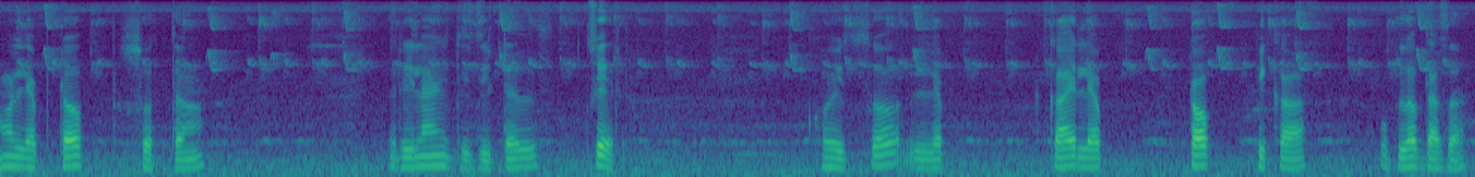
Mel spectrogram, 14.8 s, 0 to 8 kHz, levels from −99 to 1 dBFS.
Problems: low volume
